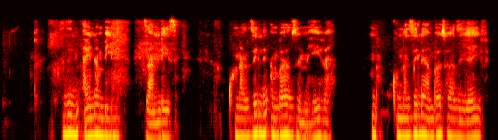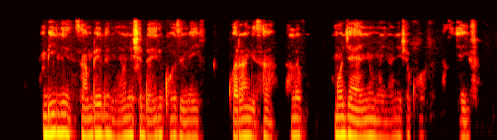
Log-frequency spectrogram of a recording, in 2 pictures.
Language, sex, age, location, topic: Swahili, female, 18-24, Nakuru, agriculture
